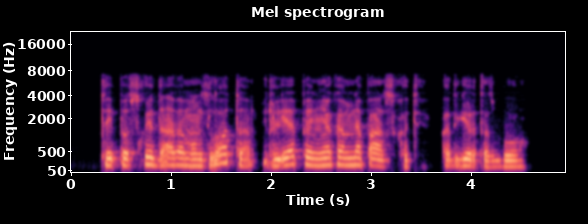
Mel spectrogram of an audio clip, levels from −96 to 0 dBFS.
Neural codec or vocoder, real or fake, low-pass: codec, 16 kHz, 16 kbps, FunCodec, trained on LibriTTS, 50 frames a second; fake; 7.2 kHz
